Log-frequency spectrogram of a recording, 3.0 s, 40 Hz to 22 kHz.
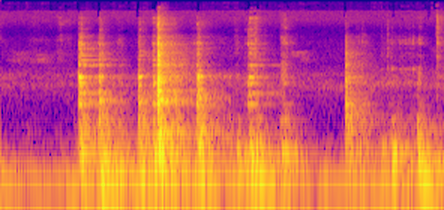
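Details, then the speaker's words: Orange MK1 Ford Escort panel van, brakes revived after 30 years: drum turned slowly by hand after backing off the adjuster gives faint intermittent scuffing as the shoes just kiss it; correct adjustment, slight drag. "It actually slips [clears throat] on and off. I can feel it making ever so slight contact. I can hear it making slight contact, but only a little bit."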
